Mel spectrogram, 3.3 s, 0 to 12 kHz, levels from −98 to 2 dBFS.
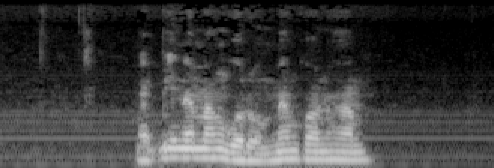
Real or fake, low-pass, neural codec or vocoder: real; 10.8 kHz; none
